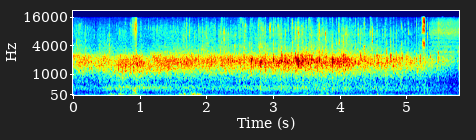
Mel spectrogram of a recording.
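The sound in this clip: An audience claps to welcome a speaker: a fairly faint, steady wash of applause that continues evenly before easing slightly at the close.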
